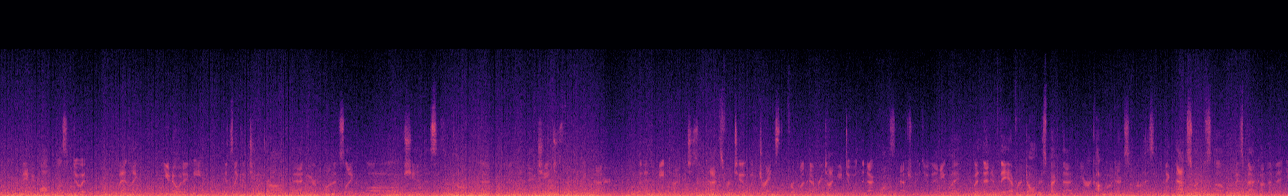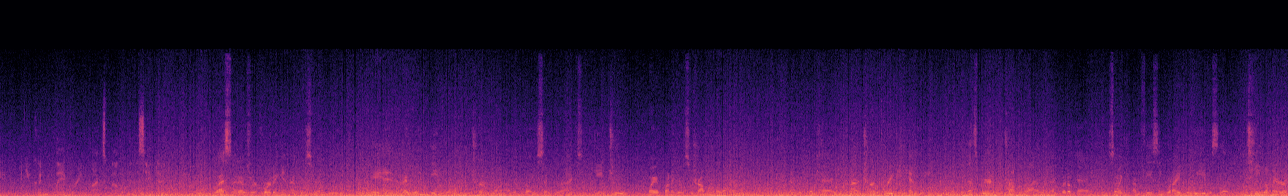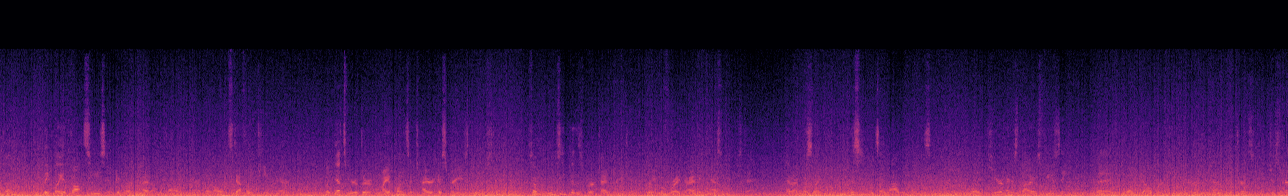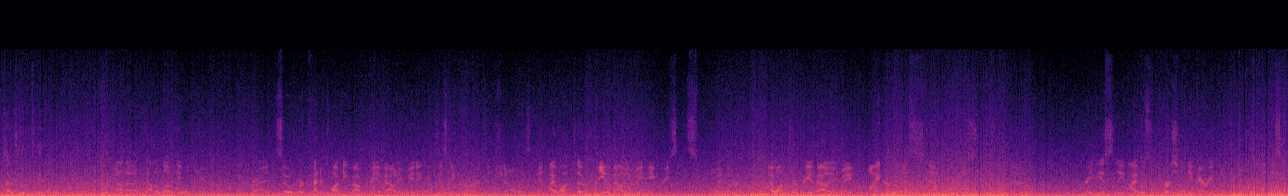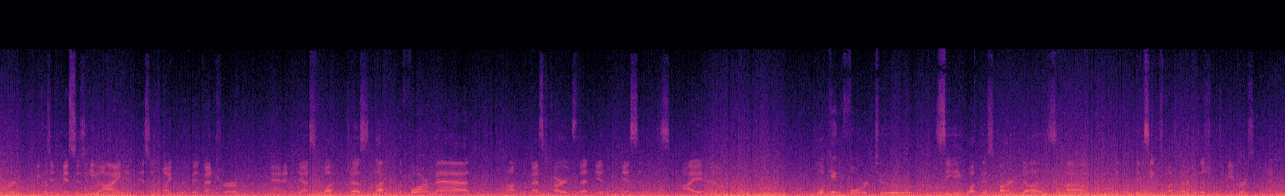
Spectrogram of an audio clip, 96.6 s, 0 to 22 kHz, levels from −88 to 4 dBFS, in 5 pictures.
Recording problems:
wind noise on the microphone; heavy; 2 dB above the speech

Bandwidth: 16.5 kHz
